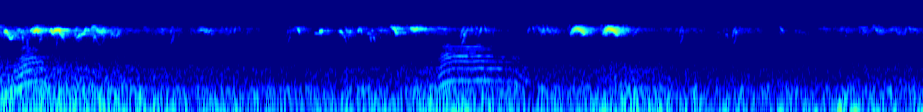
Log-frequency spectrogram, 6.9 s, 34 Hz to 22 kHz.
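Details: Pallas's cat kittens, 3 to 7 weeks old, recorded by a motion-activated trail camera: a short rising-falling harmonic mew at the start and a longer arched mew near the middle, with steady high bird chirping throughout.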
